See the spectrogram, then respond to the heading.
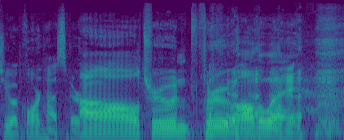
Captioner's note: laughs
